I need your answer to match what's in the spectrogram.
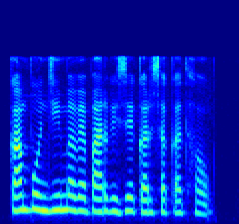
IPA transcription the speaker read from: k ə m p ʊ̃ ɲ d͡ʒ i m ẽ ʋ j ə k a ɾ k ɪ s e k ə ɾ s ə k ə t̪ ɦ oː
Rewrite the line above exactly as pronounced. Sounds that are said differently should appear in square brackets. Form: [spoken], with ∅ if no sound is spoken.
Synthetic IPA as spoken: k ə m p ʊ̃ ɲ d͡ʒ i m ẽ ʋ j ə [p] a ɾ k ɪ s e k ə ɾ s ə k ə t̪ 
